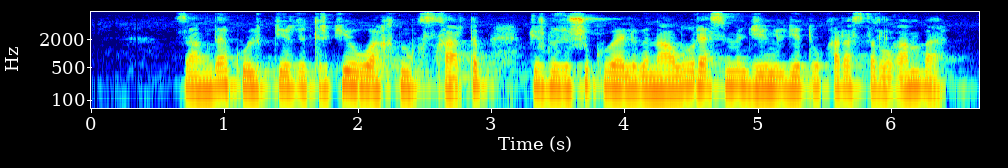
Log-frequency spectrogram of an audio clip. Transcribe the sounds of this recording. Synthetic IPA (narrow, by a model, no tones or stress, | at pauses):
zɑɴd̪ɑkʲʰɵlɪk̚t̪e̞ɾd̪ɪt̪ʰɪɾkʲewɑqə̥t̪əɴqʰə̥sqɑɾt̪əp̚ʒ̥ʏɾɡʲɪzuʃɪkʲʰʉwælɪɡʲɪnɑlˠuɾæsɪmɪnʒe̞ŋɪld̪e̞t̪uqʰɑɾɑst̪əɾəlˠʁɑnbɑ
